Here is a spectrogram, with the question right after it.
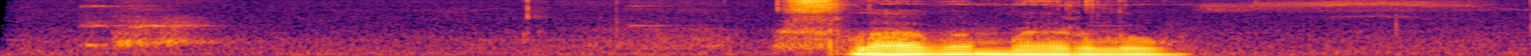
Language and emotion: Russian, neutral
